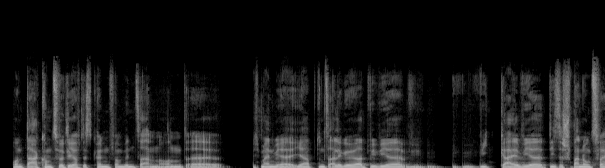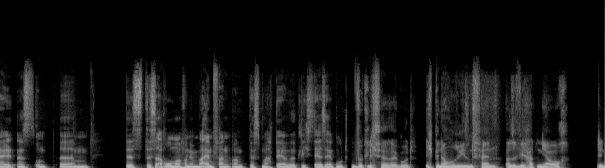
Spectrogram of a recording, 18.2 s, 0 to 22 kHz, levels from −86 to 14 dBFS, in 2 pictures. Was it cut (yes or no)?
no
